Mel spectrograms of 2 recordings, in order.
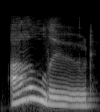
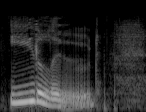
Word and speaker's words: allude: important to study because sometimes people will pronounce alude as elude so you really need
